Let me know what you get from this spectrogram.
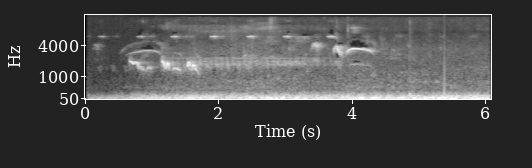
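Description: Birds calling with curving whistled notes, one group about a second in and another about three and a half seconds in, over a high short pip that repeats about twice a second and a low steady rumble.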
